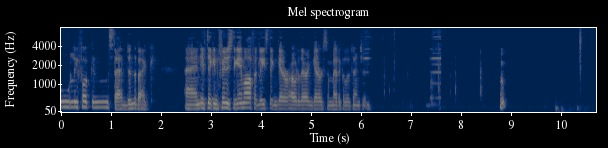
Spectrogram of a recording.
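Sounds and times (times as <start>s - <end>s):
speech: 0.0s - 1.9s, 2.5s - 6.4s, 8.8s - 9.0s
intercom buzzing: 7.4s - 7.6s.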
